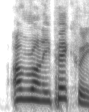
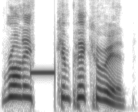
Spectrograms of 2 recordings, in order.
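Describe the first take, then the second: First: Higher, louder mock yell of the name; Ronnie Pickering shout. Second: A higher, louder mock yell with a put-on voice; Ronnie Pickering, furious. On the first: Road-rager announcing himself to the other driver, shouting high. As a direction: bark his own name like it should mean something. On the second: Road-rager repeating his name angrily after "Who?", roaring it higher. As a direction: spit the name out in outrage. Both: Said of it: "He's like".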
